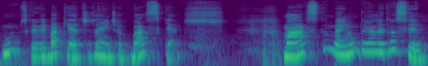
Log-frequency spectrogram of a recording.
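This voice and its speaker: A woman's voice: high-pitched, very animated, moderate pace, vocal fry. A woman teacher patiently explaining a word puzzle step by step, counting syllables and letters aloud.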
